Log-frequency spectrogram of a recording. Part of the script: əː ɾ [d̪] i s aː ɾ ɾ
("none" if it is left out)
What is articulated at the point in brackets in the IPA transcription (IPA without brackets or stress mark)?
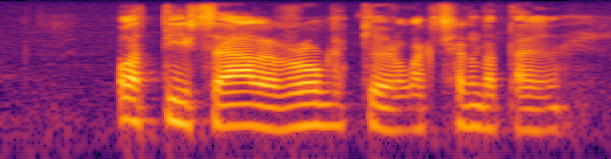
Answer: t̪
